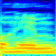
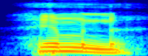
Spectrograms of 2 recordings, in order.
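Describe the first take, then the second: First: "हिम" ending on M; silent N. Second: "हिमन" with N after the M; spelling pronunciation, N sounded. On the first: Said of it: "इसको हिम बोलेंगे". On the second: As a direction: say "हिमन", pronouncing the final N. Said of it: "बनता है लेकिन". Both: Shown as a demonstration.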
